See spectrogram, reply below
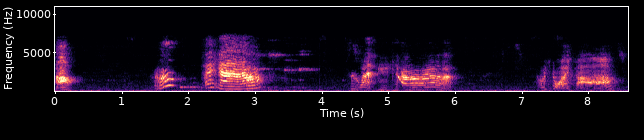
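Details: Pet common hill myna under one year old, kept indoors, talking in imitation of human speech: several short speech-like phrases with harmonic, wavering voice, separated by pauses, in a small quiet room.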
